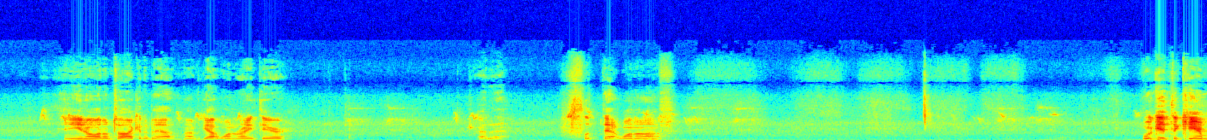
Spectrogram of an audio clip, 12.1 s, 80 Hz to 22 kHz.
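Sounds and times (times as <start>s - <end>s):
distant bird chirps: 0.0s - 12.0s.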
